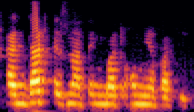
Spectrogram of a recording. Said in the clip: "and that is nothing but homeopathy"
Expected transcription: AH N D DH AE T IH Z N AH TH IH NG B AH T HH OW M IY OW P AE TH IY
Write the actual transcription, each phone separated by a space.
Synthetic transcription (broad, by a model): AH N D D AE T IH Z N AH T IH NG B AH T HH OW M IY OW P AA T IY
